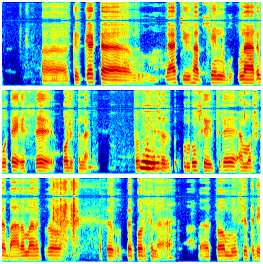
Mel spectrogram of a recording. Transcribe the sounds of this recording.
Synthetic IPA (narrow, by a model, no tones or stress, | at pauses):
kɾikeʈ | mat͡ʃjuɦabsinnaɾeɡoʈeesepɔɽit̪ʰila | t̪ɔt̪obisɔd͡ʒmũseɦit̪ʰiɾea̰mɔɾɔseʈabaɾɔmaɾɡɾɔ | pepɔɾt̪ʰila̰t̪ɔmũseɦit̪ʰiɾe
